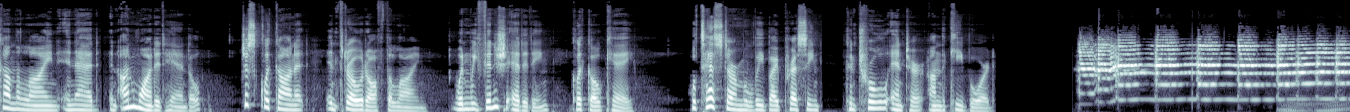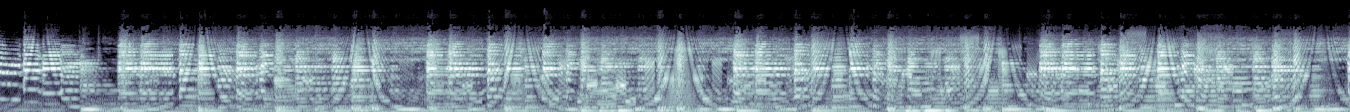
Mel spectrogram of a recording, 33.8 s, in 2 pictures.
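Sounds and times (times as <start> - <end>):
speech: 0.0 - 8.0, 8.6 - 12.5
bright sustained synth-like melody: 14.2 - 33.7
driving beat with bass and distorted tones: 18.1 - 33.7.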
